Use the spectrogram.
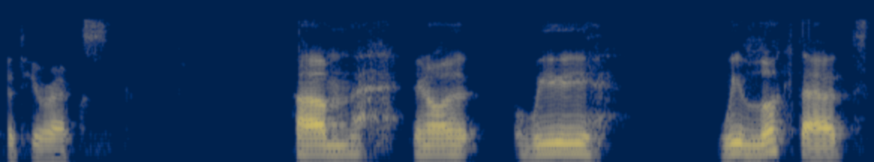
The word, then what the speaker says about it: T-RX: It's pronounced TRex, but it's T-RX avionics radio and test pulser.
